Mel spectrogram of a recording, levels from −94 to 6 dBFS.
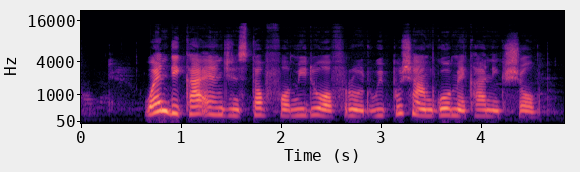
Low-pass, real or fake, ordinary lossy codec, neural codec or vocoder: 14.4 kHz; real; none; none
